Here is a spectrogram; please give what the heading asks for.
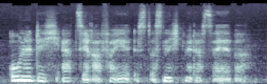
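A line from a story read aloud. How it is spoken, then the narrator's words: Quiet, continuing. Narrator (German): sprach er leise weiter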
